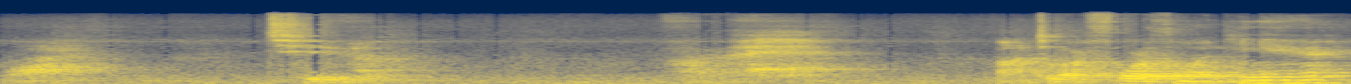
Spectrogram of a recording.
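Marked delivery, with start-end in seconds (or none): 1.3-6.7 soft, hushed whisper. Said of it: "I don't know why I'm whispering".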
